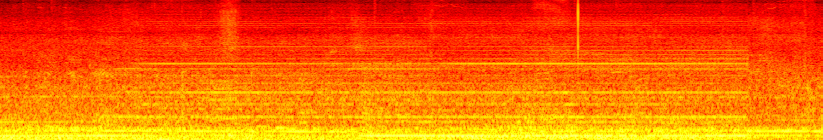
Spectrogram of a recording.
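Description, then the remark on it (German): An automated people-mover train pulls into a station, a steady, loud mechanical rumble with sustained electric whining tones, continuous throughout, with no clear talking. “So, da kommt der Pissmover.”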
